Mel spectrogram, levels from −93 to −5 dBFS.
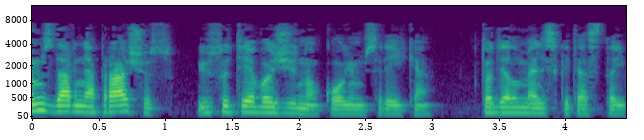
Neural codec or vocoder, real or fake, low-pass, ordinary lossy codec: none; real; 7.2 kHz; MP3, 32 kbps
